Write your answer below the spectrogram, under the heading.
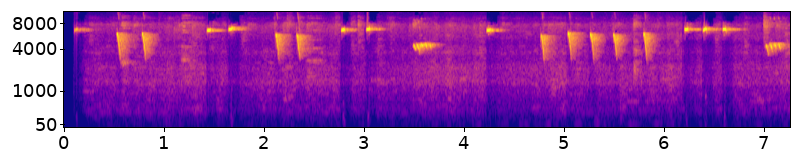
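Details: Olive-backed sunbird in a relaxed singing bout: very high, thin whistled notes mixed with quick sharp downward-sweeping strokes, delivered in clustered bursts about twice a second, with a faint hiss in the background.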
